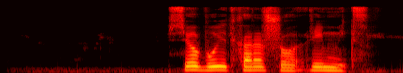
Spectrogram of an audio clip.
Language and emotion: Russian, neutral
